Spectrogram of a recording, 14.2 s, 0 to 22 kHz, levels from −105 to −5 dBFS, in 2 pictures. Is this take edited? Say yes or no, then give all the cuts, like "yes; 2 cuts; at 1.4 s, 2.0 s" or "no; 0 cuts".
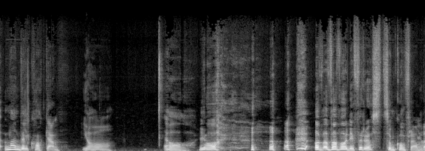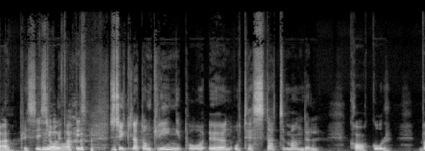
no; 0 cuts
